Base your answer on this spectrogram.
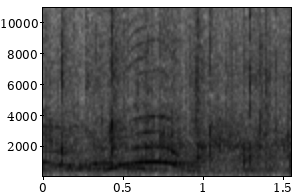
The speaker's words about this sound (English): If we're going to clap him, let's clap him.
